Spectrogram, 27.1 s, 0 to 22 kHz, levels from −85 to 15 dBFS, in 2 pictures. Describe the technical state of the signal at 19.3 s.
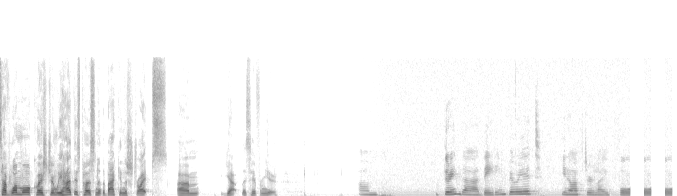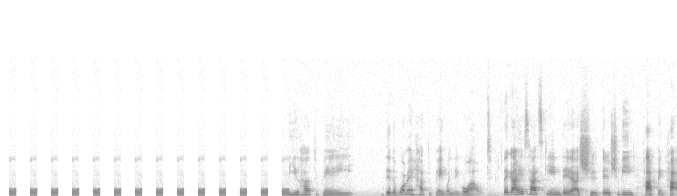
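At 19.3 s the signal is at the very end of a stutter with silent gaps running from 12.60 to 19.32 s. The likely cause is a stalled player or stream: at each retry it replayed its last fragment and then ran dry. The result is a 140 ms burst of the same sound repeating 16 times, each followed by about 280 ms of silence, giving an even beat every 420 ms. The audio that should have played during this span is missing.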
